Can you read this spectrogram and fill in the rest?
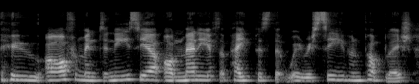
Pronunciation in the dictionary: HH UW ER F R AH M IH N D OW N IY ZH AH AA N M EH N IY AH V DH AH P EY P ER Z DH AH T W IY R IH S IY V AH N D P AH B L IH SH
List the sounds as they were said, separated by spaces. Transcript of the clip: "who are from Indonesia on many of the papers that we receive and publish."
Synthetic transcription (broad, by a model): HH UW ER F R AH M IH N D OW N IY Z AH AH N M EH N IY AH V DH AH P EY P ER Z DH AH T W IY R IH S IY V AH N P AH B L IH SH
